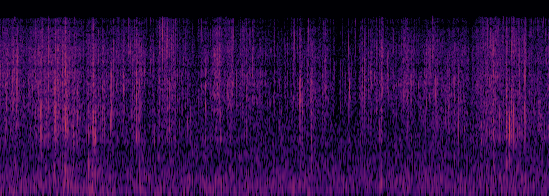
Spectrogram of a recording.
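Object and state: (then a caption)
Paper mailing envelope being crinkled. An empty white USPS paper mailing envelope with a red stripe is held and crinkled between the fingers. It makes a quiet, steady stream of dry, bright crackles and rustles, with small sharper crinkles now and then.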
